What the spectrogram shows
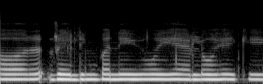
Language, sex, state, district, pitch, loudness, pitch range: Hindi, female, Maharashtra, Washim, 235 Hz, -12 LUFS, 230-235 Hz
